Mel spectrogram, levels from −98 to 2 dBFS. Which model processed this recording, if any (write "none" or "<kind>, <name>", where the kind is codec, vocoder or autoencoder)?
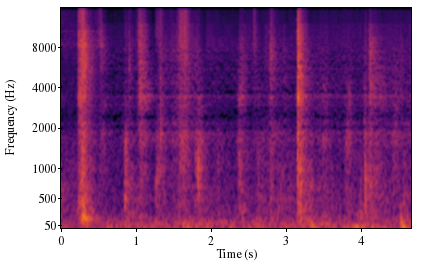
codec, SNAC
